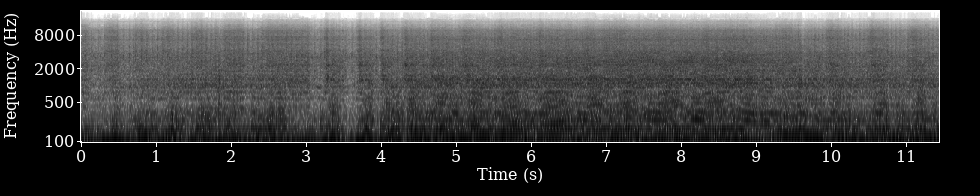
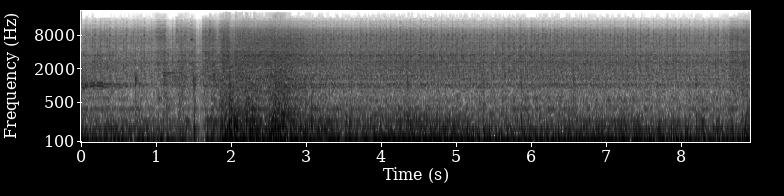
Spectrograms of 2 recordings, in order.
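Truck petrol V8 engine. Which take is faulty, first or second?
first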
